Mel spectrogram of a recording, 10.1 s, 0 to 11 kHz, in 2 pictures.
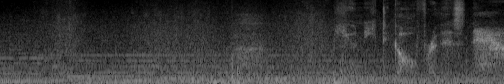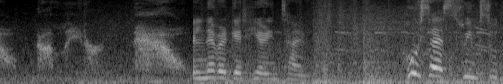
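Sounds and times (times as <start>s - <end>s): man whispering: 3.4s - 6.9s.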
